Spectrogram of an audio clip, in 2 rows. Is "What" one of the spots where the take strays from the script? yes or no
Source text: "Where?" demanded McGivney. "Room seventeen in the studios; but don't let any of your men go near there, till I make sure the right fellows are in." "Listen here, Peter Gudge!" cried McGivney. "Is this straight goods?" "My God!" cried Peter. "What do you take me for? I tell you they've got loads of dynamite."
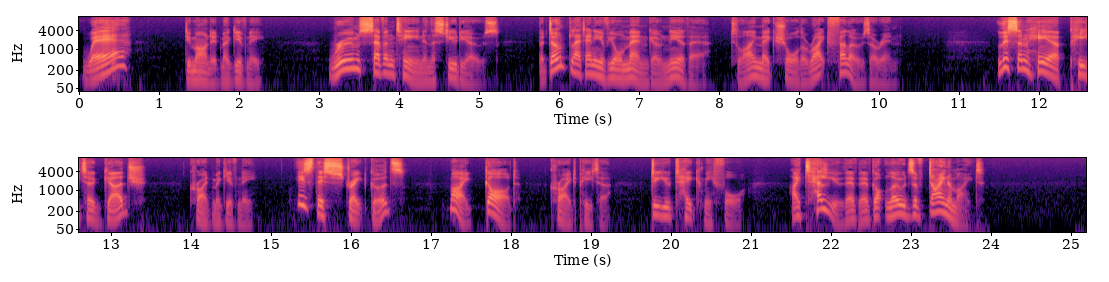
yes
